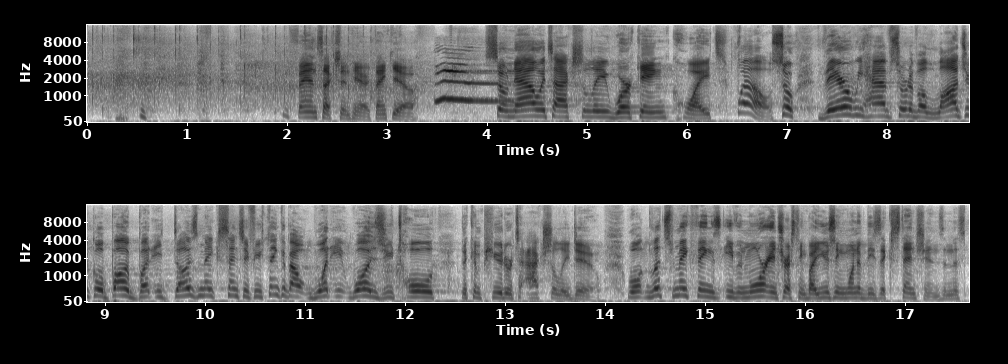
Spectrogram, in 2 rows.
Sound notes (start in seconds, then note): 0.2 خنده; 3.4 میو زدن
